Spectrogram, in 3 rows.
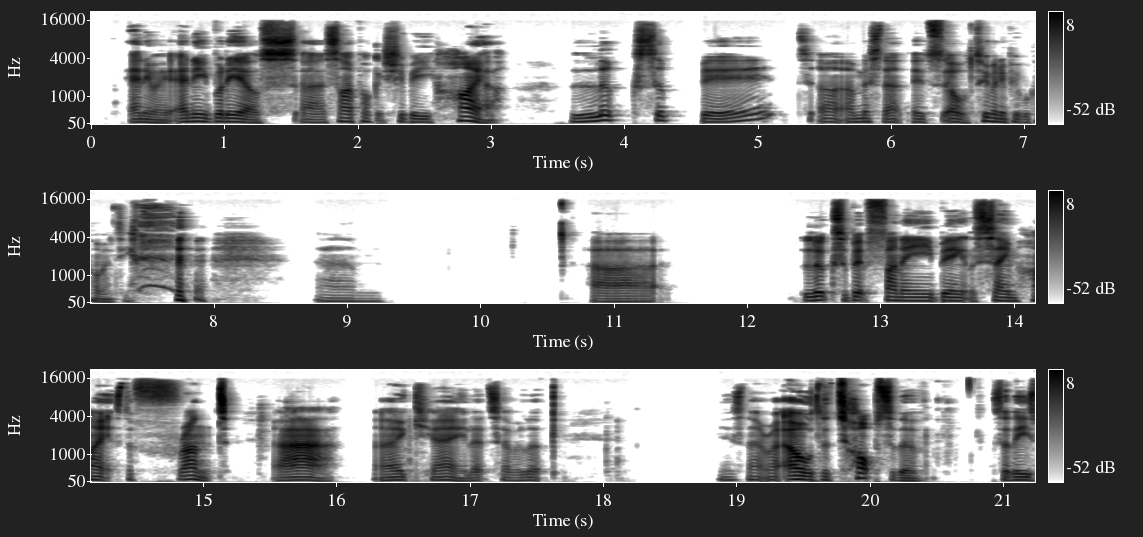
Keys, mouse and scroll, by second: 17.4 scroll down 2, 18.1-20.4 middle drag, 20.4 click, 21.0 shift+click.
